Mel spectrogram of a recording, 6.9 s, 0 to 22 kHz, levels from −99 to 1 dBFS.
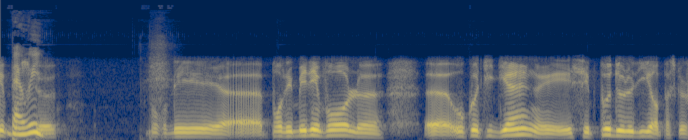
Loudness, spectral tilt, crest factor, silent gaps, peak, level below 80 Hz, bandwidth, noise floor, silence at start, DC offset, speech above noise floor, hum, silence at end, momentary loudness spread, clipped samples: -21 LUFS; -8 dB/octave; 16 dB; none; -4 dBFS; -60 dBFS; 6 kHz; -67 dBFS; 0 s; under 0.1%; 46 dB; none; 0 s; 11 LU; under 0.1%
